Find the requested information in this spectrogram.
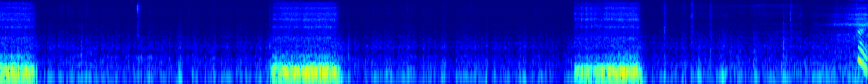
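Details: Female pet snoring in sleep, recorded days before her later seizures: deep rumbling snores roughly every six seconds, about ten breaths a minute, with quiet room sound between; ordinary sleep snoring.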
